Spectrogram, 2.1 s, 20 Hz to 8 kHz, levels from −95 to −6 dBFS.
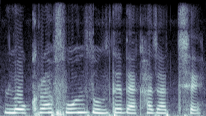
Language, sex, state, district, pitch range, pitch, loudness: Bengali, female, Assam, Kamrup Metropolitan, 240-270 Hz, 250 Hz, -13 LUFS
